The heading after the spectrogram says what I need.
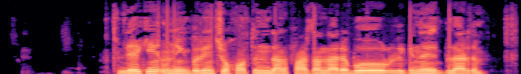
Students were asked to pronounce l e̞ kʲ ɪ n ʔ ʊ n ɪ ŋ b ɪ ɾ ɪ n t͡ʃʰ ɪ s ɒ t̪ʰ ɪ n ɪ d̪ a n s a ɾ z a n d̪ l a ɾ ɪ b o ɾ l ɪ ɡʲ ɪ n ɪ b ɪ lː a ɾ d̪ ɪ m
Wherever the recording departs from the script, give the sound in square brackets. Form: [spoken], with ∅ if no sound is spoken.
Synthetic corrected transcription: l e̞ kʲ ɪ n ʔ ʊ n ɪ ŋ b ɪ ɾ ɪ n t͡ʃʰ ɪ [χ] ɒ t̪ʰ ɪ n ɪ d̪ a n [f] a ɾ z a n d̪ l a ɾ ɪ b o ɾ l ɪ ɡʲ ɪ n ɪ b ɪ [l] a ɾ d̪ ɪ m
